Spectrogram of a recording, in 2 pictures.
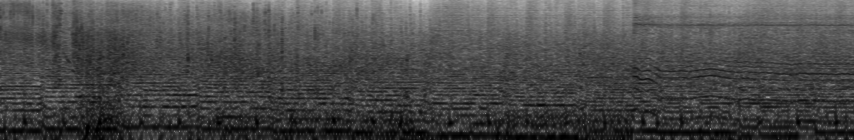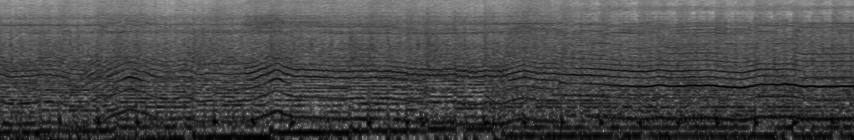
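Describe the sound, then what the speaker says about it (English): A chainsaw cuts firewood with a steady, loud, continuous buzz that holds level for the whole stretch, joined by tonal, music-like sounds. "When the engine runs, the chain spins at high speed, cutting through it effortlessly."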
